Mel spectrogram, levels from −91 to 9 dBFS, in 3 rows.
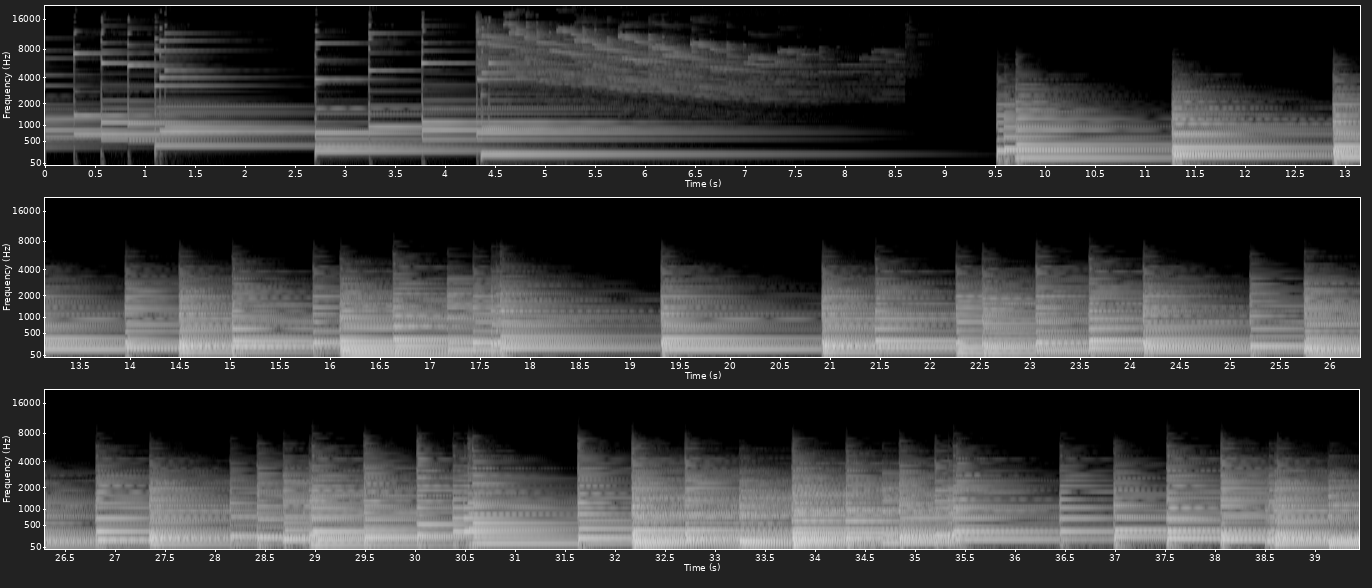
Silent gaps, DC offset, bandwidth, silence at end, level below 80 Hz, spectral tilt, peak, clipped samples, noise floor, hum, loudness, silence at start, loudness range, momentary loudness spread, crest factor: none; under 0.1%; 15 kHz; 0 s; -40 dBFS; -7.5 dB/octave; -4 dBFS; under 0.1%; -80 dBFS; none; -23 LUFS; 0 s; 13 LU; 15 LU; 20 dB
